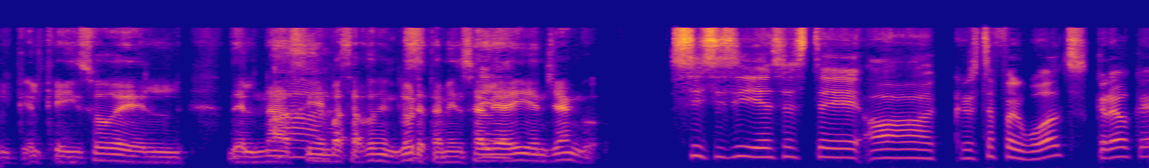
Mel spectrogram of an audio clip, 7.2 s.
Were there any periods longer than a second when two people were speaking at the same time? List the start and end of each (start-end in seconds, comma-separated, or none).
1.7-3.2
